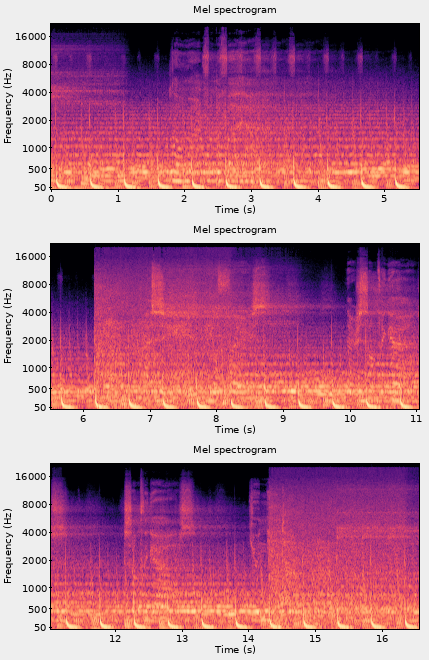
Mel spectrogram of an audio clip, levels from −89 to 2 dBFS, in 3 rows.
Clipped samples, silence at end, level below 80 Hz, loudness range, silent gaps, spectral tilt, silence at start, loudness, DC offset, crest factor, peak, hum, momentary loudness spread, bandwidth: under 0.1%; 0 s; -14 dBFS; 1 LU; none; -6.5 dB/octave; 0 s; -10 LUFS; under 0.1%; 8 dB; 0 dBFS; none; 2 LU; 15.5 kHz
